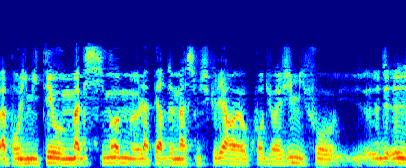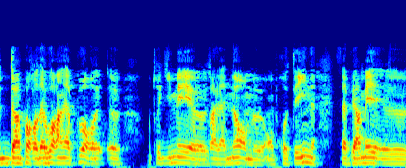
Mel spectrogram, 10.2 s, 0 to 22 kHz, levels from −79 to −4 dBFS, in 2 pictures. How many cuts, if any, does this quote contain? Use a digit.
1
